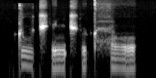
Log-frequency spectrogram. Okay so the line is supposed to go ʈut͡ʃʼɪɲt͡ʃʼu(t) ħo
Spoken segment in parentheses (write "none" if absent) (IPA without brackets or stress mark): ʈ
